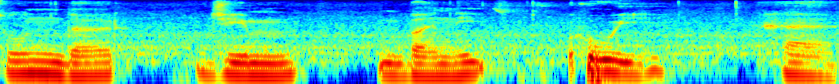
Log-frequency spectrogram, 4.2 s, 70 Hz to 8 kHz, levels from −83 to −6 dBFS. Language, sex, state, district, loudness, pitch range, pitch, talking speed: Hindi, male, Haryana, Rohtak, -20 LUFS, 115-135 Hz, 120 Hz, 70 wpm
